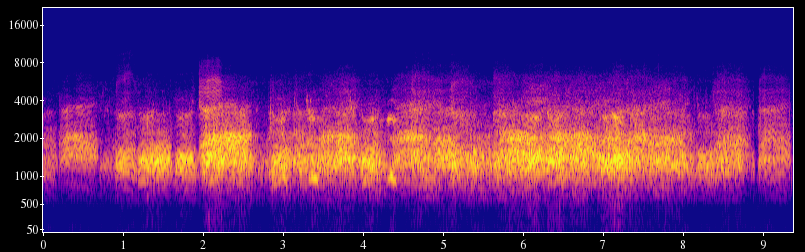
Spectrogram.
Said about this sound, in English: Rooks make a mellow caw, often in large parties.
